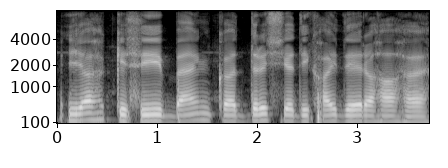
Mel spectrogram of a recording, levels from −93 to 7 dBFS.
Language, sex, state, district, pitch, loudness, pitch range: Hindi, male, Jharkhand, Ranchi, 120 Hz, -15 LUFS, 115-125 Hz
